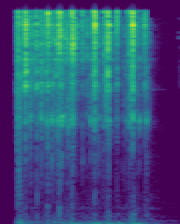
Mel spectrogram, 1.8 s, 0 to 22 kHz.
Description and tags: perc-rolling-machine2
Cigarette rolling machine sounds, recorded at audio technica 2035. The sound was little bit postprocessed.
wierd, perc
